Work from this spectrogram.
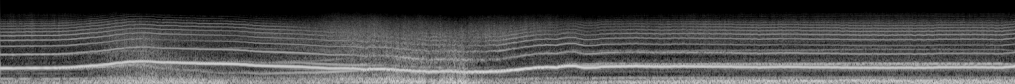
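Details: New-frame quad with new Xing 2207 2450kv motors, 5x4 V1S props, 4S 1500 battery, Bardwell F4 V1 FC, Spedix 30A BLHeli32 ESCs, Betaflight 4.1 with RPM filtering: motor whine sweeps with throttle over a steady shaky roughness; constant in-flight microvibration, cause unknown.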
